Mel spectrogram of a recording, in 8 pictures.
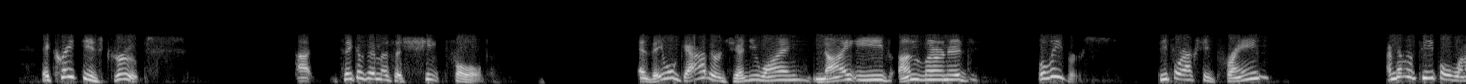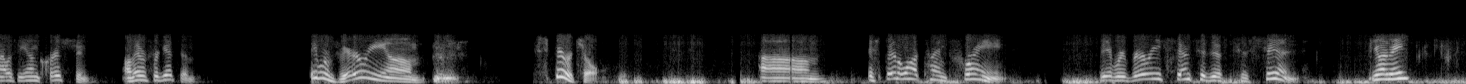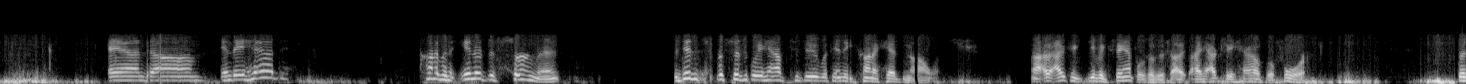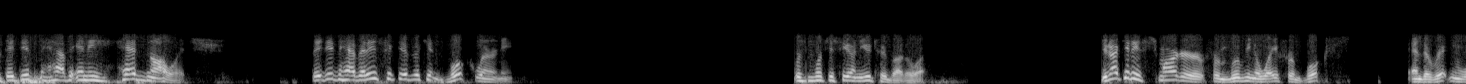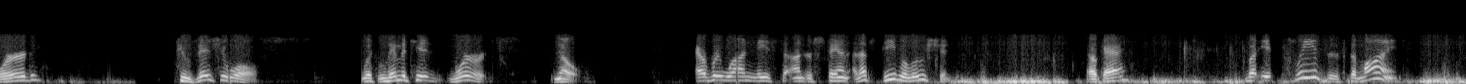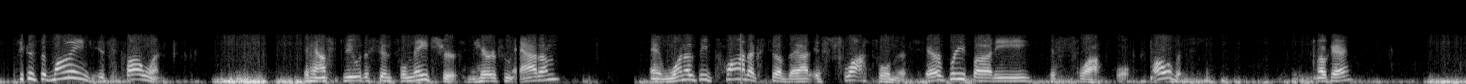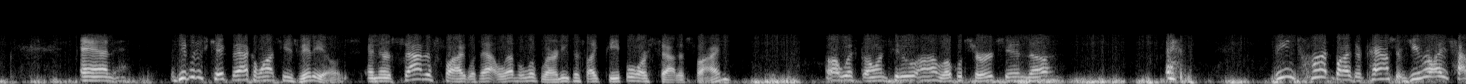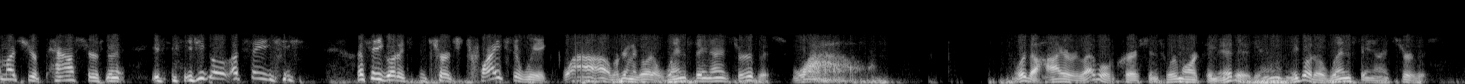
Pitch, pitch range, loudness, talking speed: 165 Hz, 125-210 Hz, -18 LUFS, 135 wpm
